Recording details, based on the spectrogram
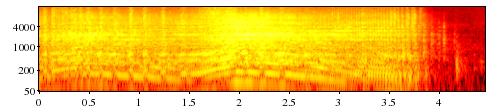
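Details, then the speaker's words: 1975 Kawasaki KE125, formerly seized, carb rebuilt, started with a spray into it. Buzzy, ragged revving surges up and falls away, dying within seconds; runs only while throttle is held. Rough running on throttle only. "(1975) Kawasaki KE125 that was seized is now running."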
